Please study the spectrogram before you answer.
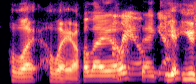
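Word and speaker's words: Jaleo: Haleo. Thank you. Yeah, you said it right. Haleo.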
